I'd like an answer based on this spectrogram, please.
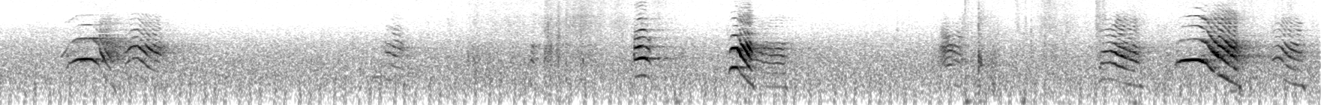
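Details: Trail-camera recording of elk cows and calves communicating: scattered short, high squealing mews, some faint and distant, others louder and sharply falling, about seven calls across nine seconds with steady background hiss.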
